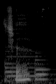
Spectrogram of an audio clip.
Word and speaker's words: GIF: image then you're gonna get a cap cut foreign by the way I know I'm saying it wrong it's Jeff but I like get better so I'm gonna keep using them and there it is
